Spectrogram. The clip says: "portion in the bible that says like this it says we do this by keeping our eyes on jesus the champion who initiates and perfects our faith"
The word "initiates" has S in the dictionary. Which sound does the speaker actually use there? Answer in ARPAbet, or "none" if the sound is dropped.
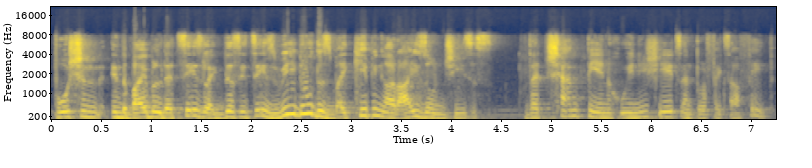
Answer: S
